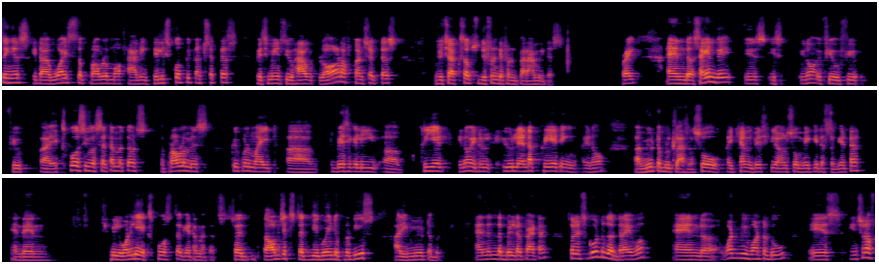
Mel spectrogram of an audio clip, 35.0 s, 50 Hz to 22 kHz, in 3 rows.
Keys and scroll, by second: 22.6 Return, 24.2 ctrl+alt+o.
